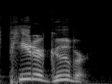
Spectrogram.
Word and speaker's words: Peter Guber: Yeah, it was Peter Guber is how you say his name.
